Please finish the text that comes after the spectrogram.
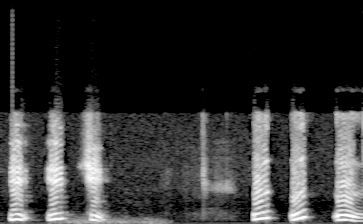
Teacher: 쥐 이렇게 발음할 때는 입술 모양과 혀의 위치가 정지된 상태에서도 발음할 수 있습니다.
